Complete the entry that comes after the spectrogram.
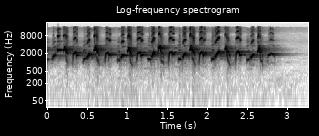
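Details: Rapid wild-style fighting song of yellow-vented bulbul: tumbling, bubbly run of short warbled notes, rising and dipping, about two or three per second, fading out at the end.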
